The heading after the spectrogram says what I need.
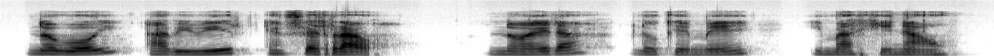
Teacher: le phénomène sonore de la consonne occlusive dentale intervocalique non prononcée par les élèves sévillans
